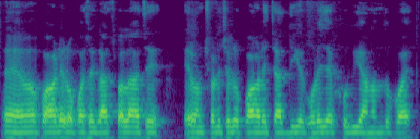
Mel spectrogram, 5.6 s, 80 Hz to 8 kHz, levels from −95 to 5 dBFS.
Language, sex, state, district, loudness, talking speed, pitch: Bengali, male, West Bengal, North 24 Parganas, -21 LUFS, 170 wpm, 115 Hz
